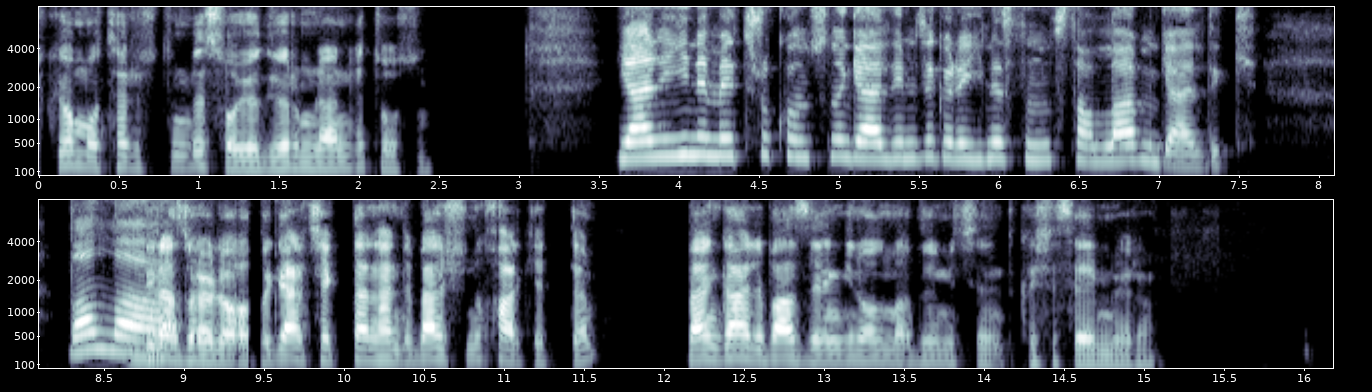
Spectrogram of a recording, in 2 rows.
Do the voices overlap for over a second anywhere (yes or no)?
no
